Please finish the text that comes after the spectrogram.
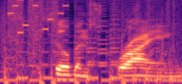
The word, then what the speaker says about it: Sylvan Scrying: says it's supposed to be pronounced Sylvan Scrying. Yeah. I've been saying scream.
